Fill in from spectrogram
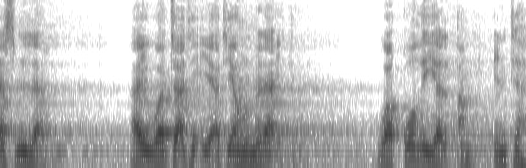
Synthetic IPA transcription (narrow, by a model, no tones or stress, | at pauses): ɪsmɪlːaːh | ʔajwat̪ajaʔt̪ɪjahʊmʊlmalaːʔɪka | wɑqʊðˤɨjalʔamɾˤʔɪnt̪a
